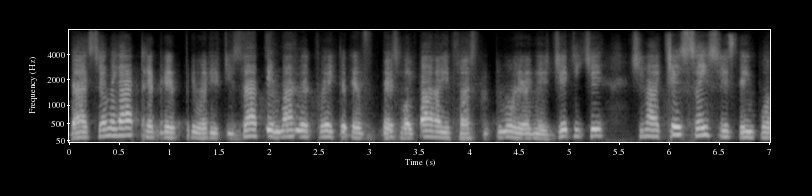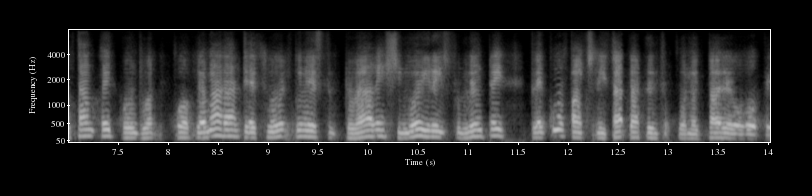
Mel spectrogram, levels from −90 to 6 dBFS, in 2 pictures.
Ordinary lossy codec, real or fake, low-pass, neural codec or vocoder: none; fake; none; codec, 16 kHz, 0.5 kbps, FreqCodec, smaller model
